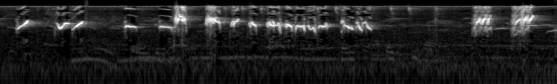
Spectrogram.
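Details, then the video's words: An agitated greater green leafbird, stirred up so it reveals its whole song repertoire, delivers quick twisting whistles and a rapid chattering run of slurred notes, then pauses before harsher buzzy bursts. "Semua Cucak Ijo Langsung Emosi Bongkar Isian mendengar suara Cucak Ijo lagi di Trek Emosi ini"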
